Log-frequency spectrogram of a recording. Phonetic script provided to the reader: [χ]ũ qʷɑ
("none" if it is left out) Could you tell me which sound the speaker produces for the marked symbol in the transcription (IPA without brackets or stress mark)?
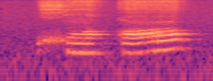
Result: χ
